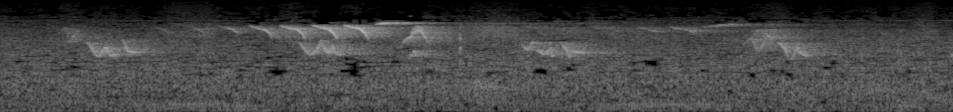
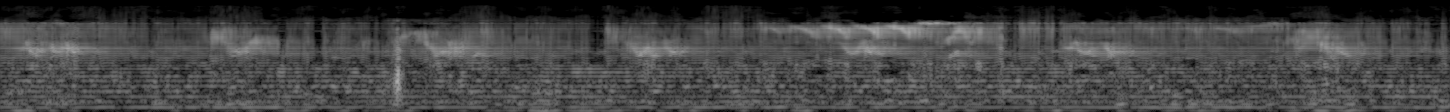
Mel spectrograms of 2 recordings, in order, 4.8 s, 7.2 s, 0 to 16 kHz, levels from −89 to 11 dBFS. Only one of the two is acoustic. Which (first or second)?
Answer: first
